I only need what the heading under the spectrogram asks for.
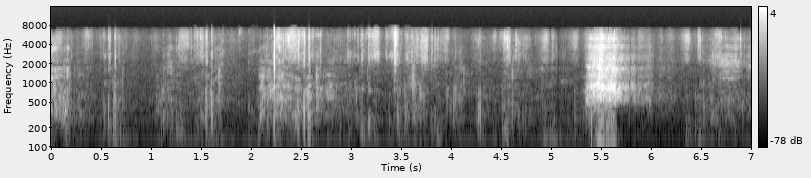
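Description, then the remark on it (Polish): A dog snuffles and snorts in short, irregular bursts while shuffling around, with one louder, harsher snort near the end; no one talks. “Eee, więc niech sobie ten piesek pobiega. Ale niech biega z kagańcem.”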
